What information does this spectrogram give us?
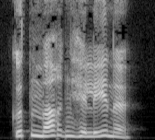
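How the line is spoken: Friendly smiling call. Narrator (German): rief sie freundlich lächelnd

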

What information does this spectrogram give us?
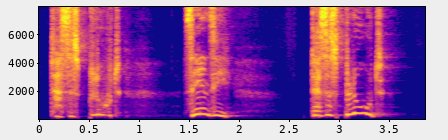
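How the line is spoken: Gasped from behind. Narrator (German): keuchte jemand in der Reihe hinter uns

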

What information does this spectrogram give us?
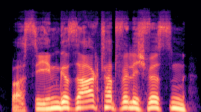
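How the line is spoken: Angry shouting. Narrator (German): schrie der andere wütend

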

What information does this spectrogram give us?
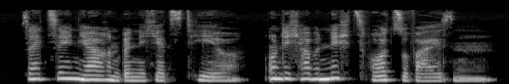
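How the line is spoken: Frustrated sigh. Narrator (German): seufzt frustriert

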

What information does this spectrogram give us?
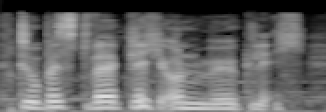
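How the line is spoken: Laughing. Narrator (German): Lachend

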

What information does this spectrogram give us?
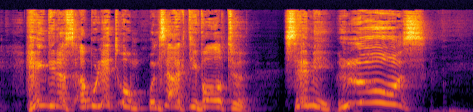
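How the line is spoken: Shouted. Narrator (German): schrie

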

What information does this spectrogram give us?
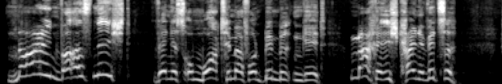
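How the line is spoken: Agitated showman screaming. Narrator (German): schrie der aufgebrachte Schausteller

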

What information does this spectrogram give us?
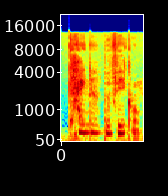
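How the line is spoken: Whispered. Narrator (German): flüstert er

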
